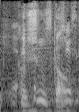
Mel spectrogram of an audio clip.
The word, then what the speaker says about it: Kosciuszko: That's what I called it out after I messed up and said Kazuki. – Because nobody can pronounce it. – No, nobody. Now you can. Kosciuszko. Kosciuszko. Kosciuszko Park is here. Cos Park for the locals.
